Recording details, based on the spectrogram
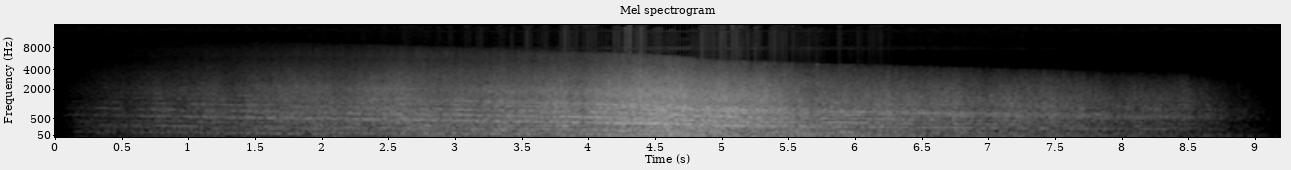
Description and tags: Audio from my new sound effects library - "Abstract Spaceships" - with various spaceship sounds created without using jet plane recordings. Several metal tins were scraped with a violin bow, combined together, and pitch shifted to create this ascending spacecraft sound.
An example of how you might credit is by putting this in the description/credits:
The sound was recorded using a "H6 (XY) Zoom recorder" on 27th January 2018.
